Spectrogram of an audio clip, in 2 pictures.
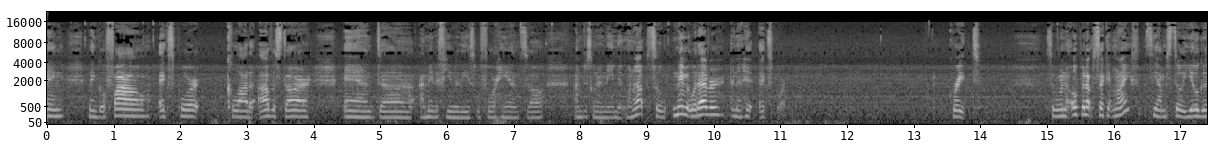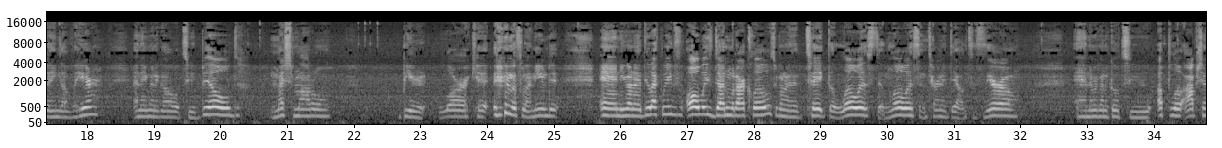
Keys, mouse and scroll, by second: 0.5 click, 12.6 click.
